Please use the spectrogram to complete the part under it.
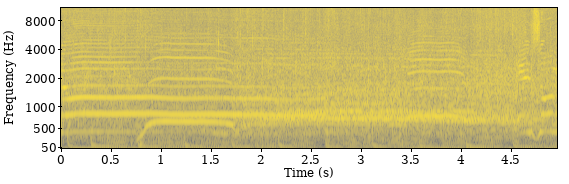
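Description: Loud studio audience applause on a French midday television talk show, steady dense clapping with cheers and whoops throughout, a voice briefly heard over it.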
